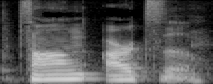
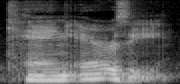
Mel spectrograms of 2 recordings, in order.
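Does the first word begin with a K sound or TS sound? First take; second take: TS sound; K sound. First: The first word begins with a TS sound. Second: The first word begins with a hard K sound. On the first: The speaker calls it right. "remember the C sound is pronounced with a TS" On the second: The speaker calls it wrong. "Please do not say Kang Erzi"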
